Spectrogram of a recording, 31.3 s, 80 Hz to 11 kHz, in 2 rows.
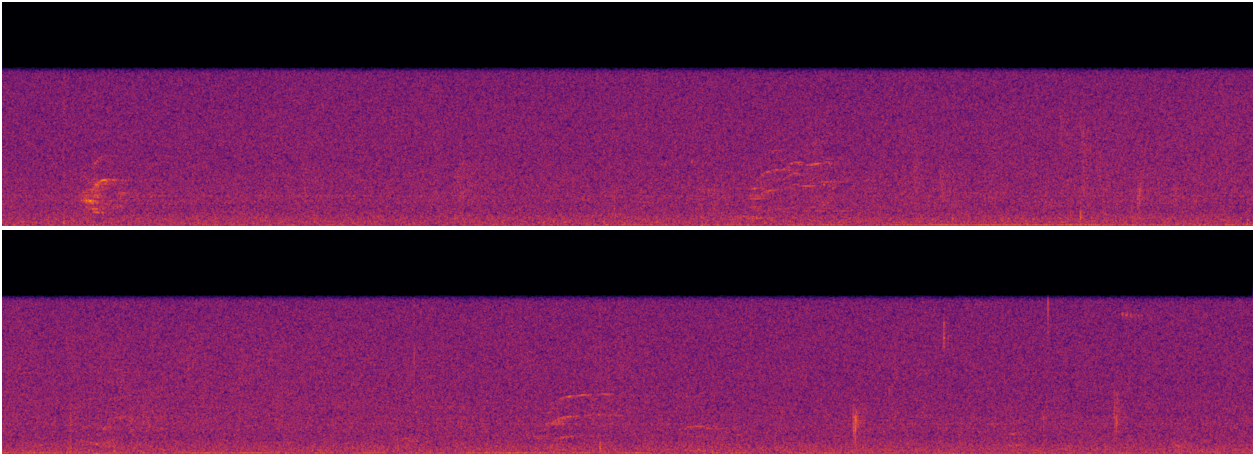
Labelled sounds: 1.0	1.7	killer whale, 0.50 to 4.6 kHz
9.2	10.7	killer whale, 0.30 to 5.2 kHz
16.7	17.4	killer whale, 0.09 to 4.6 kHz
22.3	23.6	killer whale, southern resident, 0.50 to 3.4 kHz
23.9	25.1	killer whale, 0.33 to 2.7 kHz

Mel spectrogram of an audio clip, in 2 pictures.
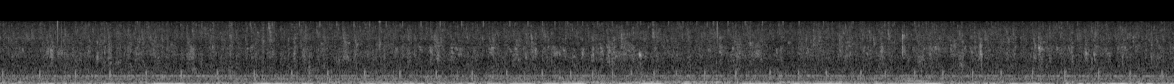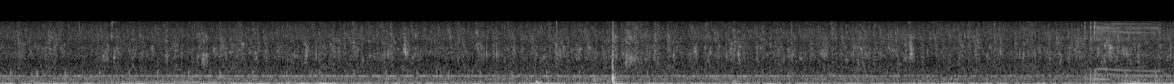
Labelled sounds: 22.7	23.4	killer whale, southern resident, J pod, call S04, 0.15 to 8.0 kHz

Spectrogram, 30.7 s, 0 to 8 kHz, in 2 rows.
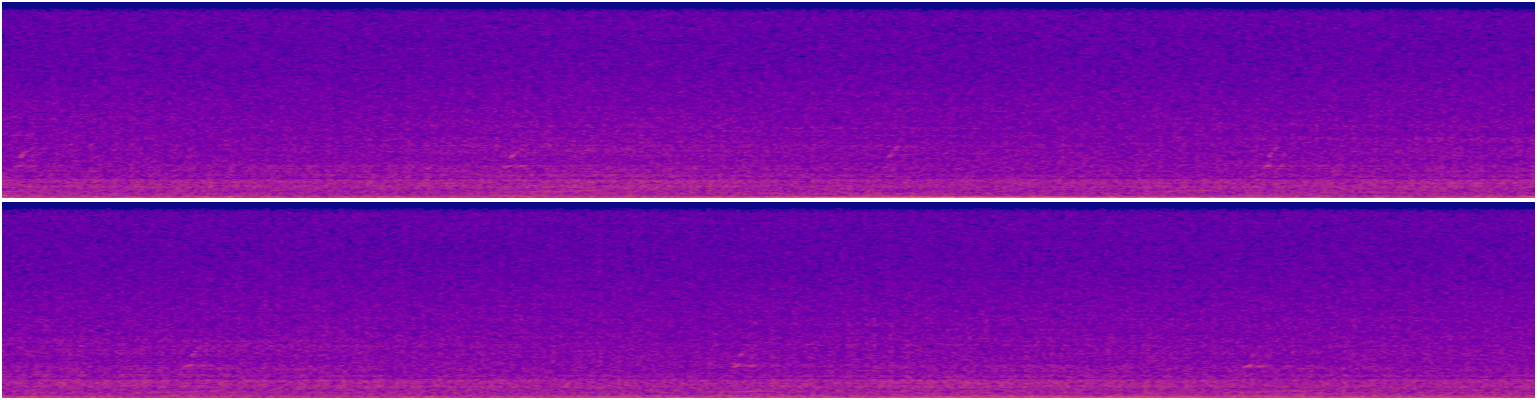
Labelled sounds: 22.6	22.9	humpback whale, 1.2 to 1.5 kHz

